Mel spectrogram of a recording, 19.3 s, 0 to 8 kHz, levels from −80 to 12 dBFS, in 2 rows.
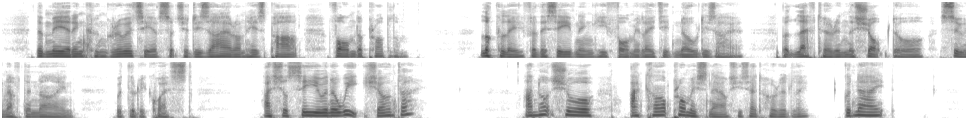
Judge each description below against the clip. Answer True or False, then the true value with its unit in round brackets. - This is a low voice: True (110 Hz)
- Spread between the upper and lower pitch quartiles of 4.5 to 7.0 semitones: True (5.2 semitones)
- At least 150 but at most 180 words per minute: True (170 wpm)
